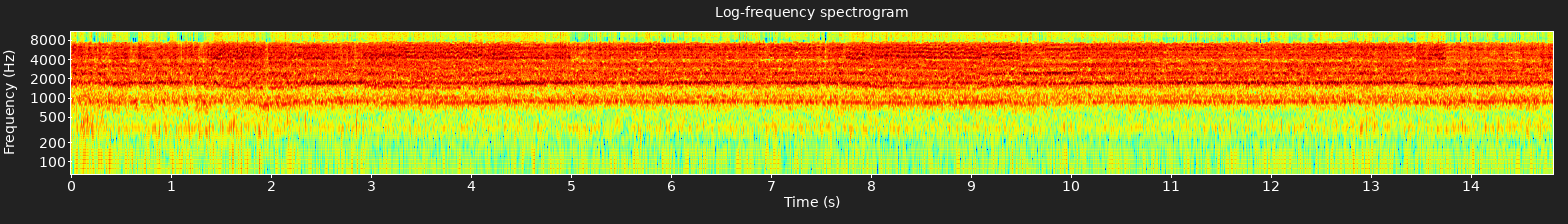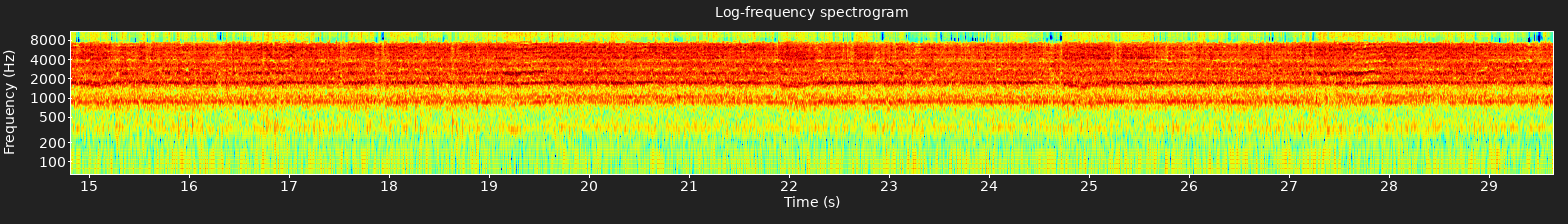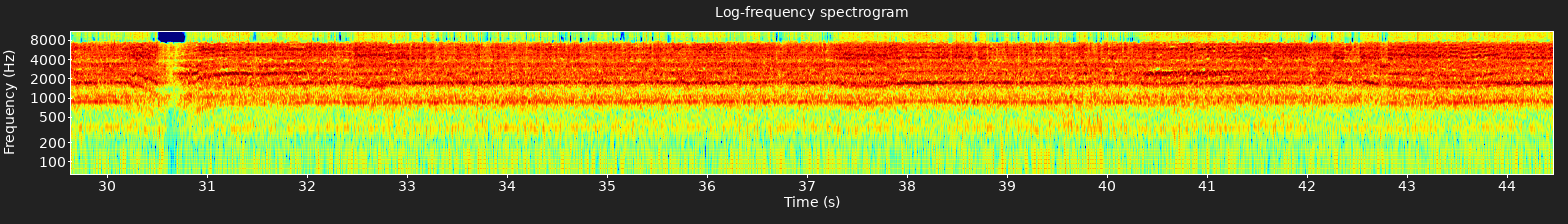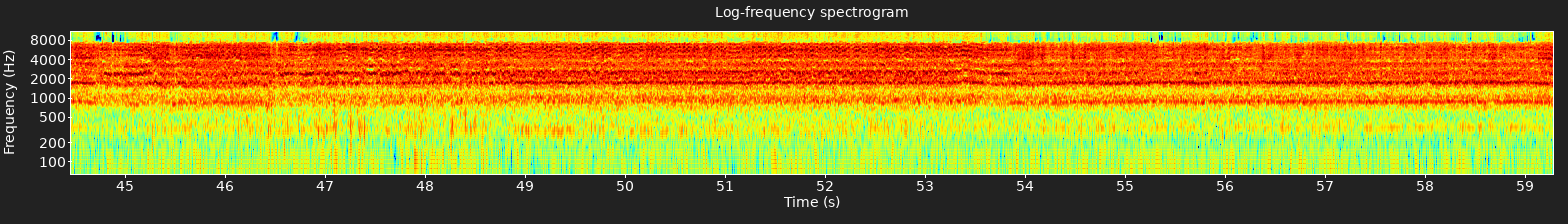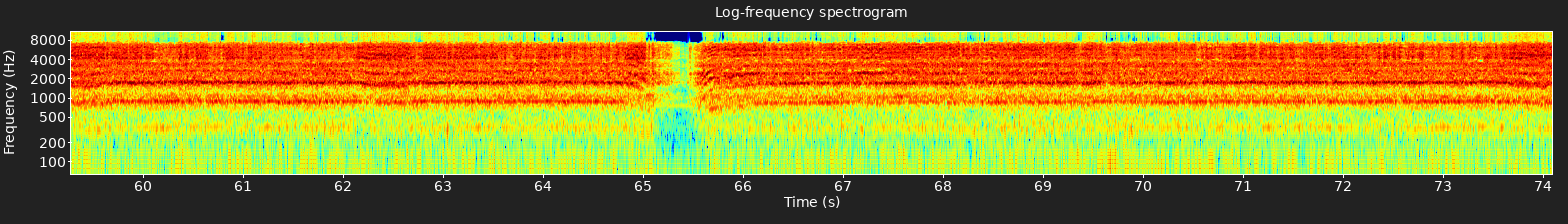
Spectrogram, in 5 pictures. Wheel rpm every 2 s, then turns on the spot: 230, 220, 230, 230, 220, 230, 230, 230, 230, 230, 230, 230, 230, 230, 230, 160, 230, 230, 230, 230, 220, 220, 220, 220, 210, 210, 210, 220, 240, 230, 230, 230, 160, 220, 230, 230, 230.
none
